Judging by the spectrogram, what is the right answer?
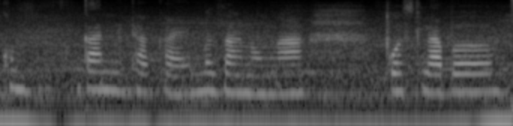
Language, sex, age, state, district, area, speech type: Bodo, female, 18-30, Assam, Chirang, urban, spontaneous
